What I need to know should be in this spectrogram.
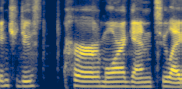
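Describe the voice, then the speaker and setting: This woman speaks at a very slow pace with a Filipino accent. Her pitch is very deep and low. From Philippines. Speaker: dancer and co-host. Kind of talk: casual chat.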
